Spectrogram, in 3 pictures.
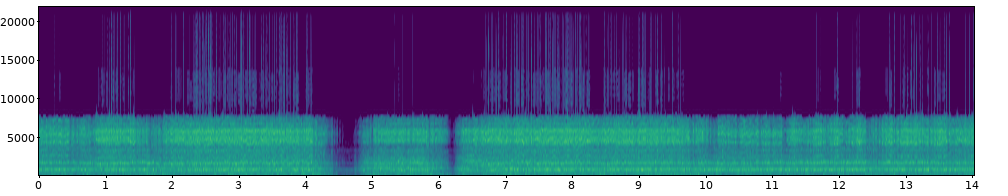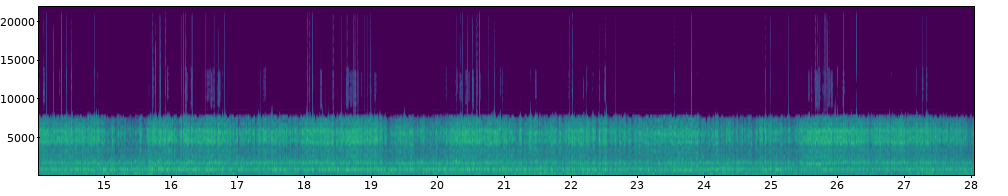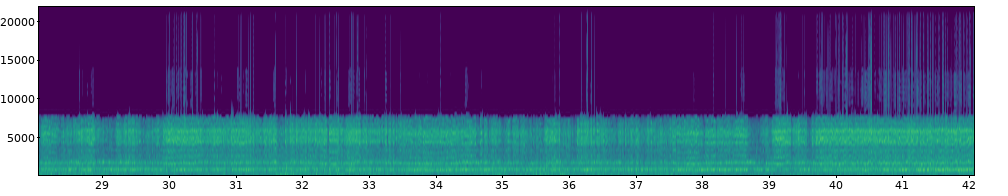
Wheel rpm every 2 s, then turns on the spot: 230, 200, 110, 150, 220, 220, 240, 220, 230, 230, 240, 230, 220, 230, 220, 230, 230, 220, 230, 220, 200.
none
